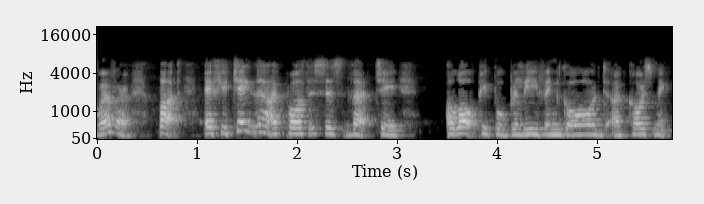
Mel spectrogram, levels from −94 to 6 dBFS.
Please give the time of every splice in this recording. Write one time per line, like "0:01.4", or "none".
none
